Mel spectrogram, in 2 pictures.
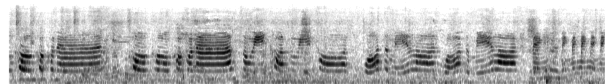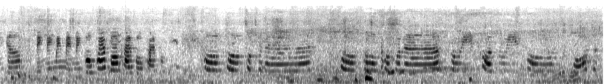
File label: thai fruit song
